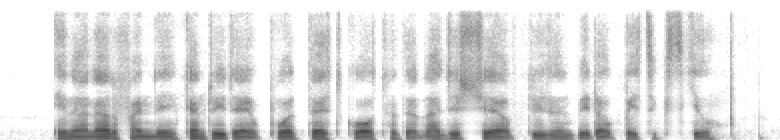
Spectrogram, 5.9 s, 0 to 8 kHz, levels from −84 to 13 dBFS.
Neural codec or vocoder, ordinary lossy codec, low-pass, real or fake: codec, 24 kHz, 1.2 kbps, DualCodec; none; 7.2 kHz; fake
